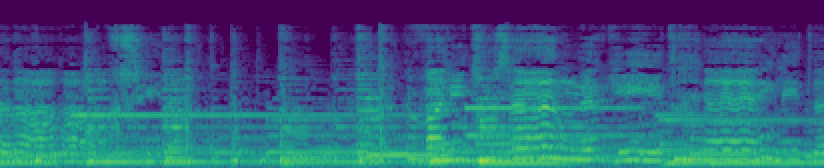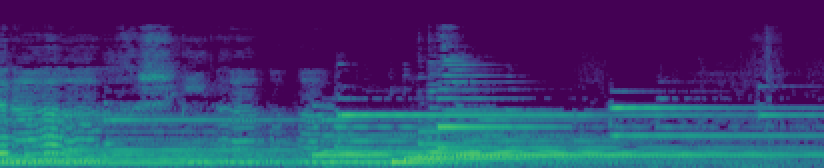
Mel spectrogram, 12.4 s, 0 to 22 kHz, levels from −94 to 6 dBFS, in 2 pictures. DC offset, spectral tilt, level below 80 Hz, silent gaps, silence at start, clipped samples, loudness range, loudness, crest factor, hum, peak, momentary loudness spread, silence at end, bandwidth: under 0.1%; -6.5 dB/octave; -52 dBFS; none; 0 s; under 0.1%; 8 LU; -24 LUFS; 20 dB; none; -4 dBFS; 15 LU; 0 s; 12 kHz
